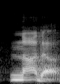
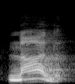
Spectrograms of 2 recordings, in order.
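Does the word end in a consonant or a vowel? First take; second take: vowel; consonant. First: The word ends with an added final a vowel. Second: The word ends on a consonant, no final vowel. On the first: This form is for easy universal pronunciation. The speaker calls it wrong. "and not nada" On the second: This is the traditional Sanskrit form. The speaker calls it right. "it should just be pronounced as nad"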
